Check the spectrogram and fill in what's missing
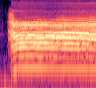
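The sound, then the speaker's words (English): A loud, sustained scream, deliberately performed as a scream-queen scream on a radio show, starts abruptly after a brief pause and holds a steady, bright pitch for nearly two seconds without breaking, with no talking over it. “Okay, we gotta scream for real.”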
